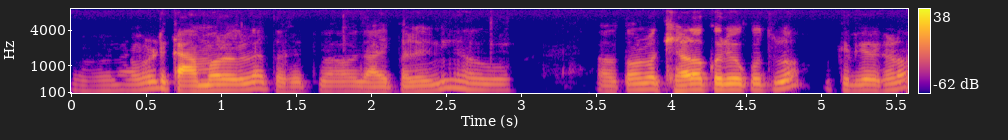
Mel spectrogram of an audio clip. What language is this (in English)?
Odia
